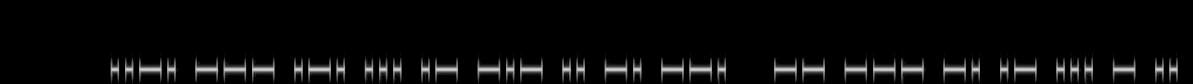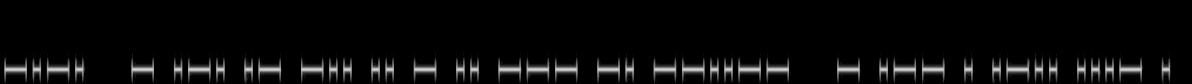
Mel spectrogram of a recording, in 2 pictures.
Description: Morse code, heard as a keyed tone, about 17 wpm, 700 Hz. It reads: FORSAKING MONASTIC TRADITION, TWELVE
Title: Pangram Challenge v2 - 17wpm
